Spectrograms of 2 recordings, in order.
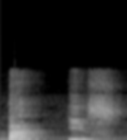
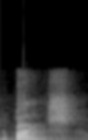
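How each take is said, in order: First: The i is said as its own syllable. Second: The i glides together with the a. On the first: "o I é pronunciado separadamente" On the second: "O I eu não pronuncio fortemente. Ele sai junto com o A"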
